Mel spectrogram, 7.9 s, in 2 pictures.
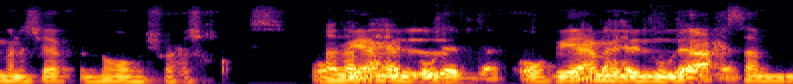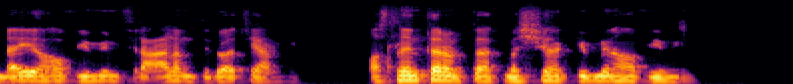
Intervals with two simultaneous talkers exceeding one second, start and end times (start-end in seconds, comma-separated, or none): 1.6-3.8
